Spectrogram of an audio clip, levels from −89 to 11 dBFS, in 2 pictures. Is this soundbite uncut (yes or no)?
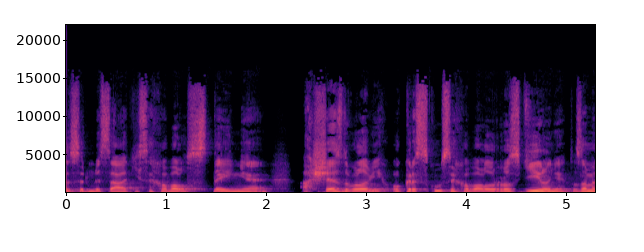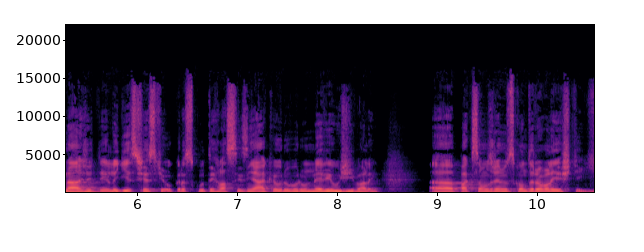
yes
